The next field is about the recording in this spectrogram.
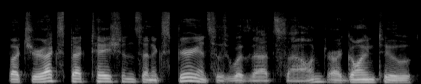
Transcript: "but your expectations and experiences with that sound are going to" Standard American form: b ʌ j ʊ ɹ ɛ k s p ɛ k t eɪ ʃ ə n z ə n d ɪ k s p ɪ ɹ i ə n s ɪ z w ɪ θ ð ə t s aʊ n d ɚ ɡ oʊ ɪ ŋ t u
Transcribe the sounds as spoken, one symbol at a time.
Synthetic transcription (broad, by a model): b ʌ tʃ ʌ ɹ ɛ k s p ɛ k t eɪ ʃ ə n z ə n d ɪ k s p ɪ ɹ i ə n s ɪ z w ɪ ð ə t s aʊ n d ɚ ɡ oʊ ɪ ŋ t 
